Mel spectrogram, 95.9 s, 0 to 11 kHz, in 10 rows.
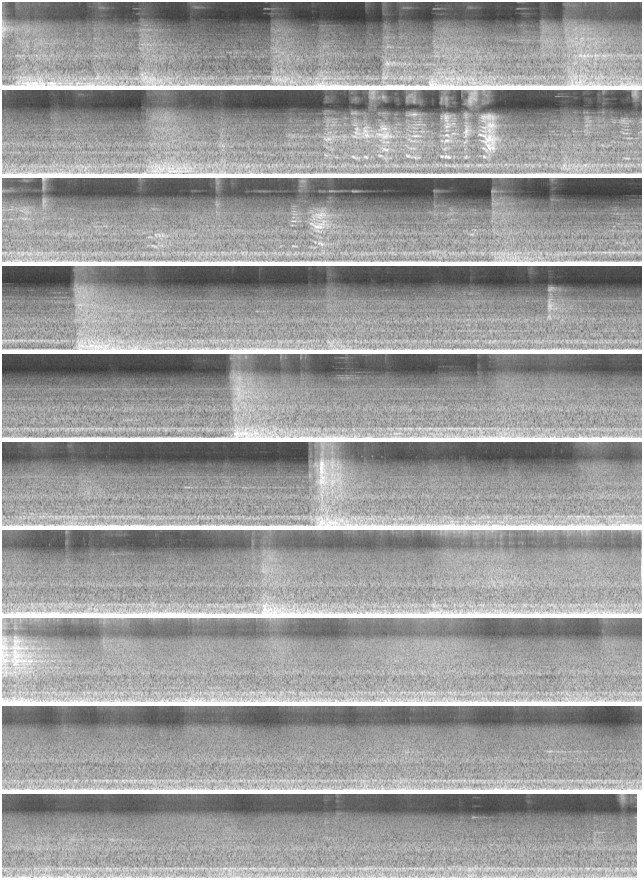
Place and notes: Brest, Belorus - Assembly of a new floor to the train
From inside the coach while it's lifted and workers assemble a new floor. The train including all passengers entered a hall where the process takes place in order to make it fit the size of Russian rails. Binaural recording (Tascam DR-07 + OKM Klassik II).
Brest, Belarus, October 2015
